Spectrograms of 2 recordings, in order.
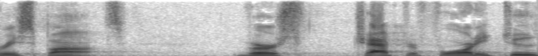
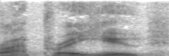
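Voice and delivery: normal talking voice

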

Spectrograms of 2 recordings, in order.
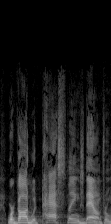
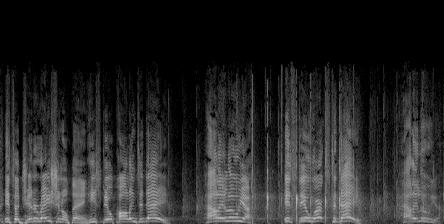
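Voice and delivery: much higher and louder, crying out; ecstatic praise; 10 semitones higher, 3 dB louder than usual. Real, not acted. Preacher exulting to the congregation about God calling today. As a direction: soar up into hallelujah.

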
